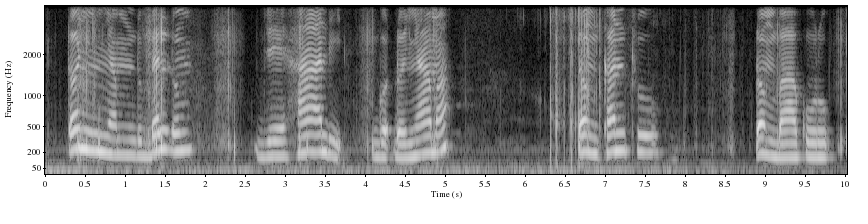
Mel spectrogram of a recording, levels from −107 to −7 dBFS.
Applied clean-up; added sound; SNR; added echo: none; Chewing, mastication; 12 dB; none.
